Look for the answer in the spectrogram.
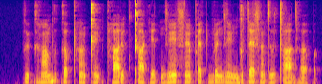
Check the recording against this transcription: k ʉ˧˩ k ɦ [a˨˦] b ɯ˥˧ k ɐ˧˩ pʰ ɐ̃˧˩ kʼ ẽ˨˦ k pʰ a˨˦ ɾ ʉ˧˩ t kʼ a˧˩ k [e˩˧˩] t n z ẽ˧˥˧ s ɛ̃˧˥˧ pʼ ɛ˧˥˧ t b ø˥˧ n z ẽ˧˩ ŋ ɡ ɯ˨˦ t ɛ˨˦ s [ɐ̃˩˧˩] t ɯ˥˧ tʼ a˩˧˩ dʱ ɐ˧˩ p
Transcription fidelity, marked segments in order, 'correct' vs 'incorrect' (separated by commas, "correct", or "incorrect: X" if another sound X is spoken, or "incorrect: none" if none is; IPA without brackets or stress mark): incorrect: ã˨˦, correct, incorrect: ɐ̃˧˩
